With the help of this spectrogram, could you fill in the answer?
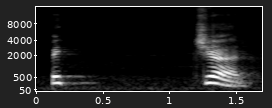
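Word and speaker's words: picture: है तो उसका प्रोनंसिएशन टूरे नहीं होता उसका प्रोनंसिएशन होता है चर तो टी यू आर ई V always pronounce S चर फोर्थ प्रोनंसिएशन जो हम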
